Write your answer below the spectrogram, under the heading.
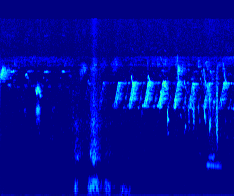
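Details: Begging from a very hungry familiar chat chick: rapid, buzzy, high-pitched squeaks in an uneven string, with a few low thumps in the background.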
